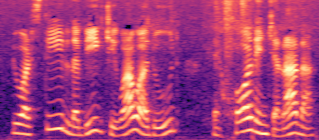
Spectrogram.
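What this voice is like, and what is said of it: Put-on Spanish accent. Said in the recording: “using his very best Spanish accent”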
